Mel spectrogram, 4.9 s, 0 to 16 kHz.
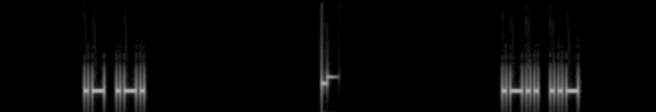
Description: Morse code, heard as a keyed tone, about 42 wpm, 700 Hz. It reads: AR LU
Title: Top Two Letter Combinations in Words 40wpm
